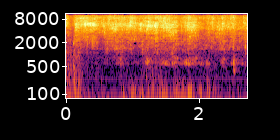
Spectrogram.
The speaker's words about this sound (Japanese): まず一回お米をひたひたになるまでたっぷり水を注いで、一回 お水を捨ててしまいます。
